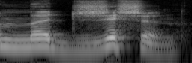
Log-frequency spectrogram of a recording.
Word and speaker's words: magician: А если человек волшебник, можно сказать he is a magician. Magician. Уже ударение на втором слоге. Magic на первом, magician на втором. И поэтому дж наш становится длиннее. Magician. Больше ж. Magician.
